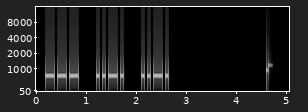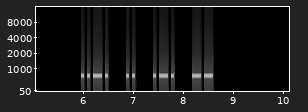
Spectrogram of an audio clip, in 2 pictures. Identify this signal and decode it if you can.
Morse code, heard as a keyed tone, about 20 wpm, spaced as for 14 wpm, 700 Hz. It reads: OFF FIRM
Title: 139 Lesson 23f - Letter f - Words 20wpm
